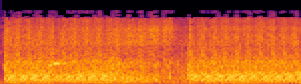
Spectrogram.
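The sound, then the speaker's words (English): Loud, rapid automatic gunfire blasts the lock on a door in a tense standoff. Continuous bursts crackle at a steady rate, break off briefly near the middle, then resume at full strength. “Keep the windows covered. I'm going to blast the lock on the door.”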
